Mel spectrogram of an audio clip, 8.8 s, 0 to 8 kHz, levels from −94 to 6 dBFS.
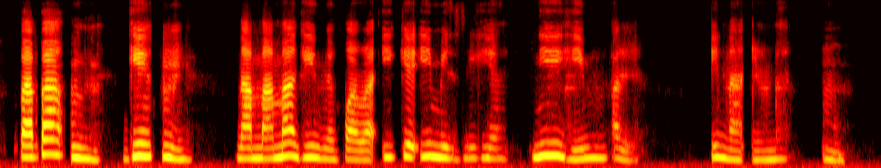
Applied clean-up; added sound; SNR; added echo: neural diffusion model UNIVERSE++.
